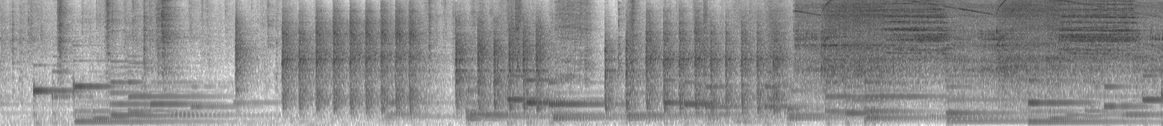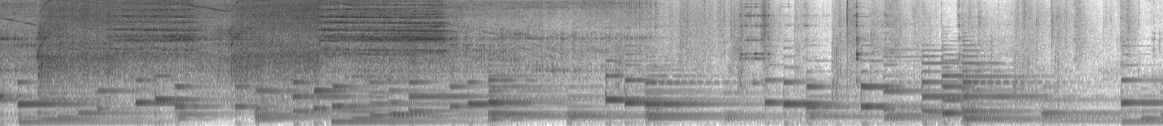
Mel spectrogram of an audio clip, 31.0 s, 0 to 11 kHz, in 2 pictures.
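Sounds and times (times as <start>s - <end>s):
background music with held notes: 0.0s - 31.0s
electric tile cutter whining: 8.6s - 25.9s.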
